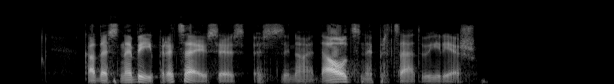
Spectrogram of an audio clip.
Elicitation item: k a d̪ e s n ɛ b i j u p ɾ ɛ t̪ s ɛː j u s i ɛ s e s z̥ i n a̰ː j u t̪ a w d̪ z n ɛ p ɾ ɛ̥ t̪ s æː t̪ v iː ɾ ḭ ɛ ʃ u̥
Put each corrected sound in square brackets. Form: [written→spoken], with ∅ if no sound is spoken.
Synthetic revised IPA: k a d̪ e s n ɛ b i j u p ɾ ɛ t̪ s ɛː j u s i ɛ s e s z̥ i n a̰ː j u [t̪→d̪] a w d̪ z n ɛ p ɾ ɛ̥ t̪ s æː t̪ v iː ɾ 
